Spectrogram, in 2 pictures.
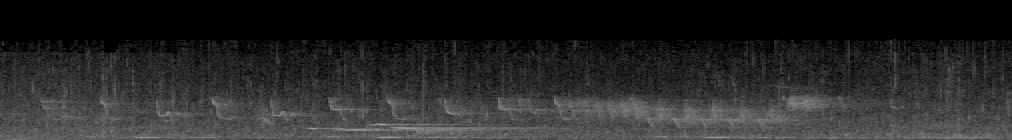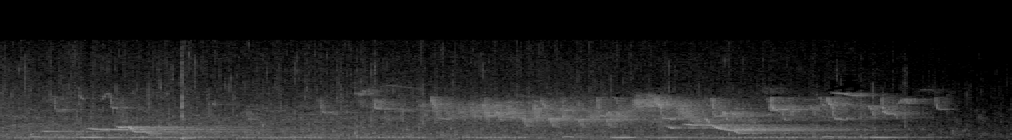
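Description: Birds singing outdoors: many short high chirps and, every few seconds, a short phrase of stepped falling notes, over a steady background hiss. It all fades out near the end.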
